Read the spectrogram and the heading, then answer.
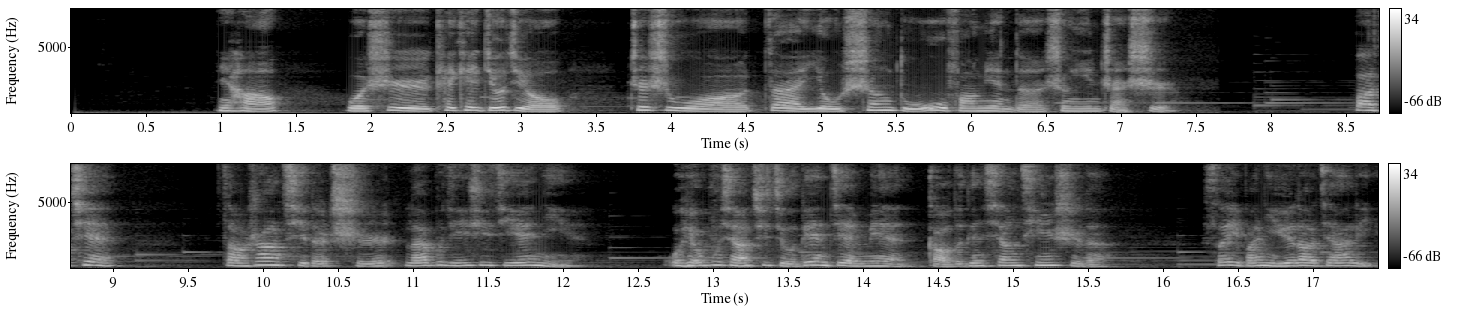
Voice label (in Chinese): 有声读物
